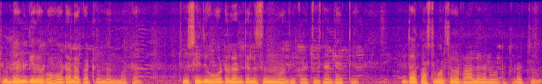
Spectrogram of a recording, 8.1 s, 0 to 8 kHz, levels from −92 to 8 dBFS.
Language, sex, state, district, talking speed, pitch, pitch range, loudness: Telugu, male, Andhra Pradesh, Sri Satya Sai, 135 wpm, 130 Hz, 125-140 Hz, -17 LUFS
